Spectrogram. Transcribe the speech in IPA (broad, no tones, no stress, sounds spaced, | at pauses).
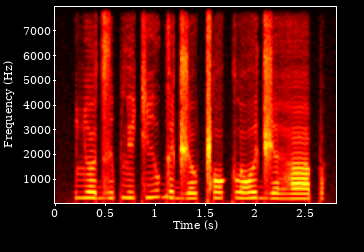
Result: ʎ œ d͡z i p lʲ ɛ c i ʊ̯ ɡ ɛ d͡ʒ œ ʊ̯ ǁ ɔ k l ɔ ə̯ d͡ʒ ɛ ɦ a p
